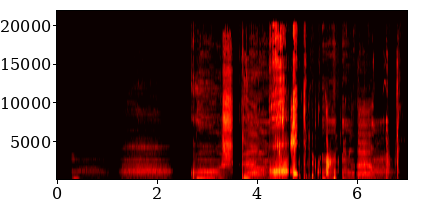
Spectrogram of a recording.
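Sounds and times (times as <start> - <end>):
speech: 2.7 - 5.5
wet mouth sounds of chewing with nothing in the mouth: 4.3 - 5.7.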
